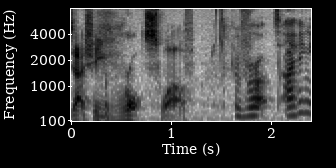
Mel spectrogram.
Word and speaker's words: Wrocław: It's actually called Wrocław because I done a TikTok, right, and got absolutely battered in the comments by these Polish people criticising my pronunciation.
